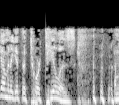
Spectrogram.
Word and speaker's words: tortillas: And he goes, I think I'm going to get the tortillas. I'm like, he's in his for How do you go through life for over 40 years pronouncing silent L's, you dummy?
